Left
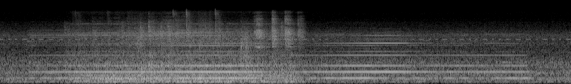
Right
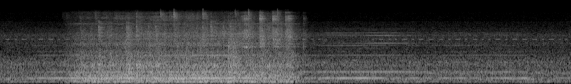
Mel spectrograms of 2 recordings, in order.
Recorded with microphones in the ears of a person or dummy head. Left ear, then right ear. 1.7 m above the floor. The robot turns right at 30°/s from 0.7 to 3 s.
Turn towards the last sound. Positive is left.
turn(degrees=130)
